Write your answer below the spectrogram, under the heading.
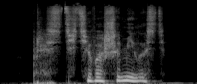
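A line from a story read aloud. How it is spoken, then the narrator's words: Whisper. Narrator (Russian): прошептала она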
